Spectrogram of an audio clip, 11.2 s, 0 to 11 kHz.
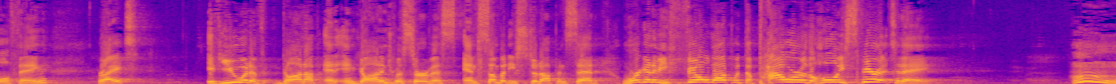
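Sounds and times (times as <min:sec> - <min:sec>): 
speech: 0:00.0 - 0:01.5, 0:02.1 - 0:09.4, 0:10.7 - 0:11.1
person imitating a sharp shocked gasp: 0:10.7 - 0:11.1.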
